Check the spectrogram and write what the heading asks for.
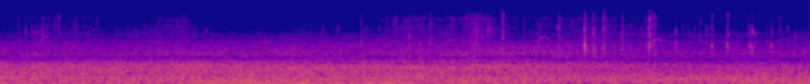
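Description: Steady low rumbling wind noise buffeting a small action camera's microphone, with a scatter of faint small clicks and taps in the second half.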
